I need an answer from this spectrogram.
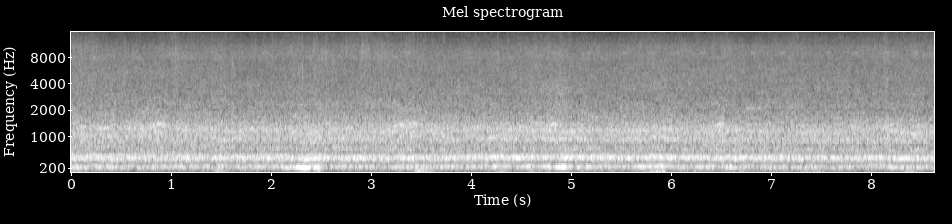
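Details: Honey bees swarming out of their hive: a continuous dense buzz with occasional louder passes of single bees close by and soft low thumps.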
